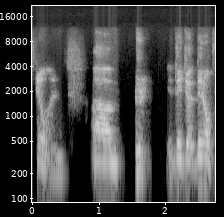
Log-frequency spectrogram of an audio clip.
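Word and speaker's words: uilleann: known as illin bagpipes now illin is spelled u-i-l-l-e-a-n-n which looks like julian but it's irish so it's illin um they don't pronounce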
